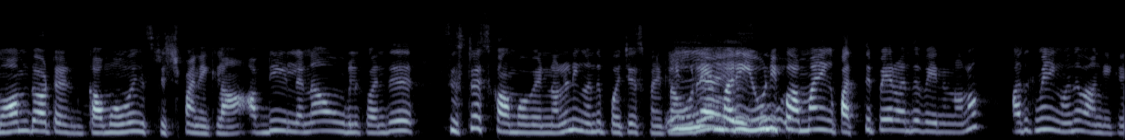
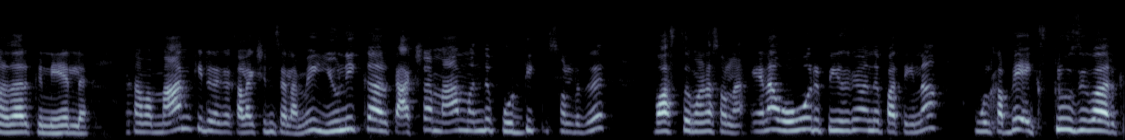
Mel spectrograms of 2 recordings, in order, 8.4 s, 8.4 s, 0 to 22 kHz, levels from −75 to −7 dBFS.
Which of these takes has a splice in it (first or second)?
second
